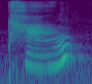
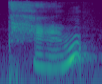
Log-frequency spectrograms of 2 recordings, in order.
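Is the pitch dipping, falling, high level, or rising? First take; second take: rising; rising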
